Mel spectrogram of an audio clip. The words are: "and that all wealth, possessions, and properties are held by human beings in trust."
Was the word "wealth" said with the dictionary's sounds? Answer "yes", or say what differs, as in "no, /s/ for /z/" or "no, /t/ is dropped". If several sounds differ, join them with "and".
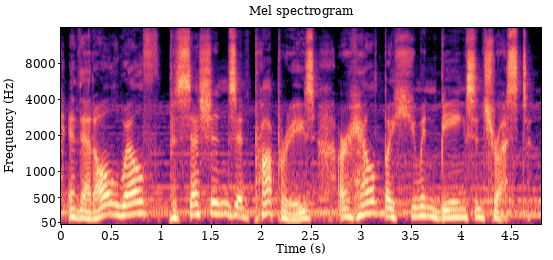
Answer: yes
